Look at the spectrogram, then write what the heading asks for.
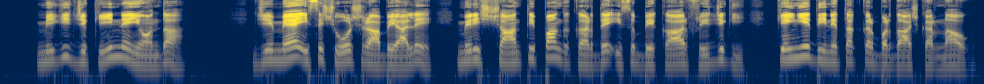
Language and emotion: Dogri, angry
